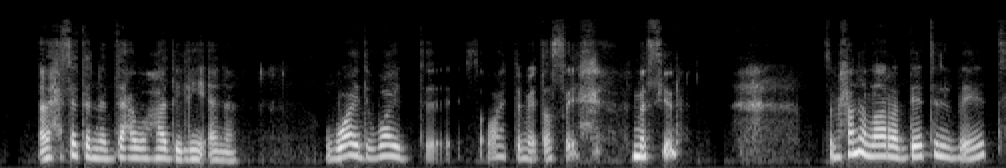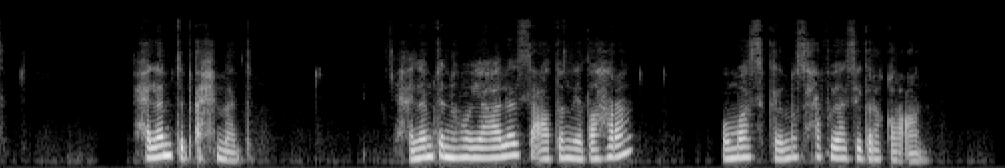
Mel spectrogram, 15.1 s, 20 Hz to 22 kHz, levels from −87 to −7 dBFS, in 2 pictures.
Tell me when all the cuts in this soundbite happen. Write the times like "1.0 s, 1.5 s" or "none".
none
